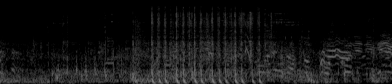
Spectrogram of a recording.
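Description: Rapid automatic SMG fire in Battlefield 2042, a fast burst of evenly spaced shots in the middle of the clip over busy game ambience, with a player's voice faintly under it.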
